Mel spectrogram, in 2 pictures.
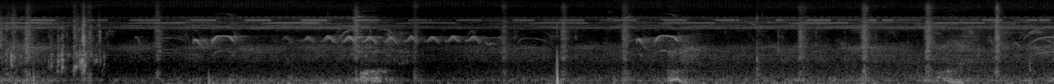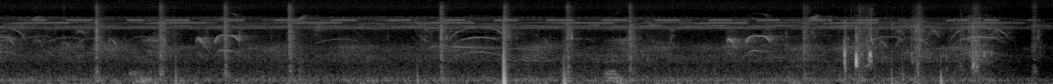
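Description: Outdoor ambience: a steady high insect chorus with many short repeated bird calls over it. A few sharp knocks break through, the loudest about five and fifteen seconds in.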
